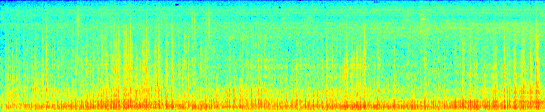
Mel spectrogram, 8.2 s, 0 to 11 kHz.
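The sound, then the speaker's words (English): Falcon 9 rocket engines roar during ascent, throttled down ahead of maximum dynamic pressure as the rocket goes supersonic. A loud, continuous low rumble with a crackling, ragged texture holds steady throughout, with no voices. “Throttling down in preparation for the period of maximum dynamic pressure. And then the Falcon flight. Falcon 9 is supersonic.”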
